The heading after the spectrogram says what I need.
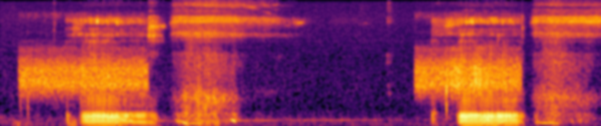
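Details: Sleeping female bulldog puppy snoring with eyes open: loud, rattling snores on each breath with snorting between, about every five seconds.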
